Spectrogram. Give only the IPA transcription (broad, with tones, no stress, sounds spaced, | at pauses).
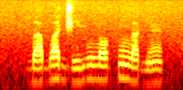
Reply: ɡ͡b a˧ b a˦ d͡ʒ i˧ j u˦ l ɔ˦ k ũ˦ l a˧ ɡ͡b ɛ̃˧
